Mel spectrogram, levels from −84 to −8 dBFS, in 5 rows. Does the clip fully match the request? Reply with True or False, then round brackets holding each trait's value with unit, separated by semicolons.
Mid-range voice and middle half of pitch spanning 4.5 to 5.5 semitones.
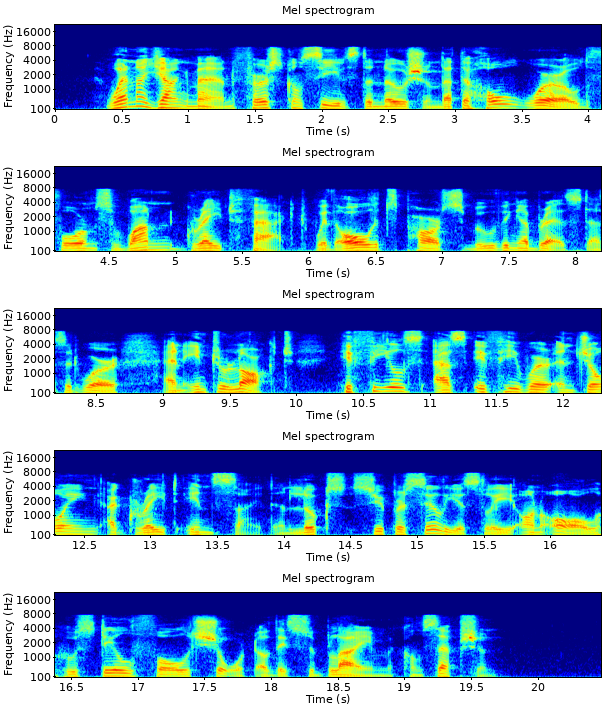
False (110 Hz; 5.0 semitones)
